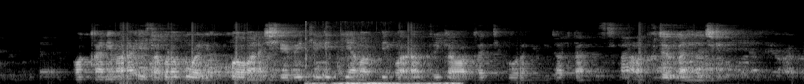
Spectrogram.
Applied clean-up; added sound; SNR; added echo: none; Splash, splatter; -4 dB; reverberation time 0.9 s.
